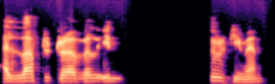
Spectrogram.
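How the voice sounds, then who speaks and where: A man's voice: mid-range voice, steady tone, moderate pace, highs cut off. A man from Bangladesh hosting a trading livestream, reading viewer comments aloud and answering in a friendly way, calling people brother and chuckling often. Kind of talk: casual live chat reading viewer comments.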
